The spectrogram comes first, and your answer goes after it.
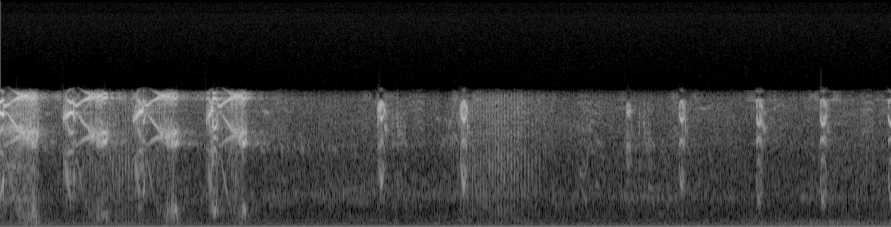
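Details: Vervet monkeys spending the morning at Gowrie dam waterhole, Djuma Game Reserve, Sabi Sand Wildtuin, South Africa, heard via a live waterhole camera: a quick run of high, arching, squeal-like calls, then scattered short clicks over a steady low hum.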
